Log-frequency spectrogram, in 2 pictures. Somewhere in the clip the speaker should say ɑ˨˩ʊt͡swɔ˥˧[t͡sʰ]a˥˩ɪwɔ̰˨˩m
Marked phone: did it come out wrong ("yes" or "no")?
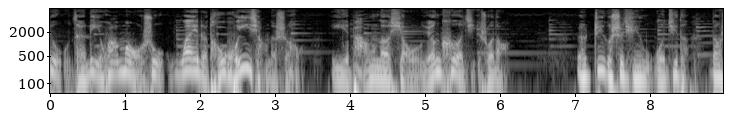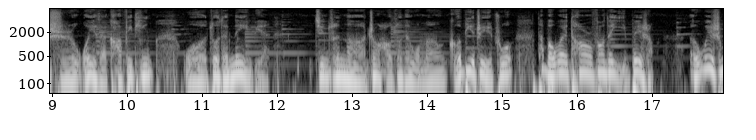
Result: yes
